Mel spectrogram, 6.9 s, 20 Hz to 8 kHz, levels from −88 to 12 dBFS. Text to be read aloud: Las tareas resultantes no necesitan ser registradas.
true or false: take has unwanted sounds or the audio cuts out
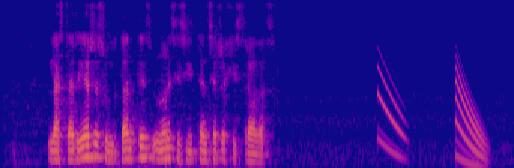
true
